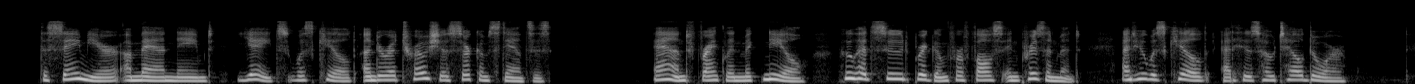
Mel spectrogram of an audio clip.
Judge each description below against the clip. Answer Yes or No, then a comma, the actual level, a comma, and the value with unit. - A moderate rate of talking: No, slow, 130 wpm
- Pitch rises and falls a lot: No, average, 4.2 semitones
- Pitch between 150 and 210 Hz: Yes, high, 190 Hz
